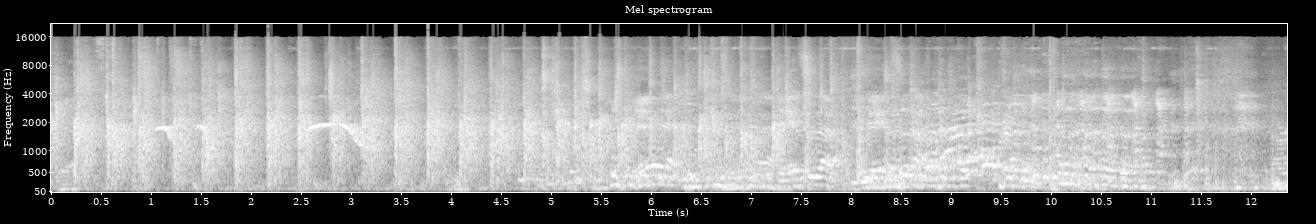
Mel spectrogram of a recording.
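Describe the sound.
Loud, steady clapping runs through the whole clip in quick, fairly even beats. Voices and cheering-like calls rise underneath it partway through.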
